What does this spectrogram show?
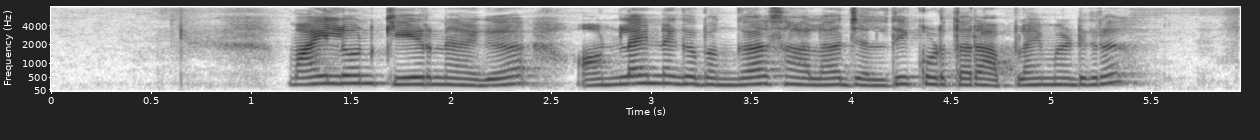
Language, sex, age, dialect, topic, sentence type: Kannada, female, 41-45, Dharwad Kannada, banking, statement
